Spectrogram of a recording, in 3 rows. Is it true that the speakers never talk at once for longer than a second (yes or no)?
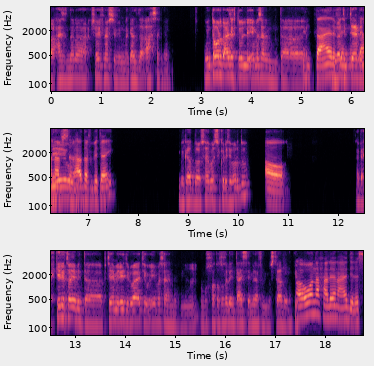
no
